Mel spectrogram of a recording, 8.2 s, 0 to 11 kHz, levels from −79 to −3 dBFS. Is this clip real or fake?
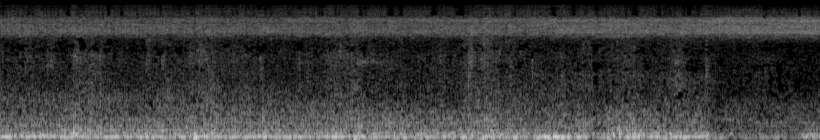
fake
